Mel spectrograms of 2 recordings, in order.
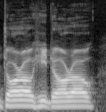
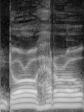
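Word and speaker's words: Dorohedoro: going to call it Doro hedoro that's what I first called it I only try to say Doro hetero because I'm trying to pronounce it correctly let's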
